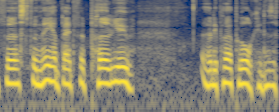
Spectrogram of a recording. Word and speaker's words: Purlieus: Actually, it's not Bedford Purlieus. I've got to remember that this year. It's Bedford Purlieus. I've been ticked off so many times. Bedford Purlieus. Rhymes with curlew, apparently.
